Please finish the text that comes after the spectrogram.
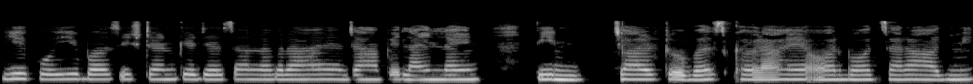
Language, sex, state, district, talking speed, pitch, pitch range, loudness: Hindi, female, Chhattisgarh, Raigarh, 155 wpm, 225 Hz, 220-230 Hz, -20 LUFS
